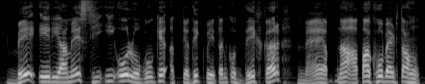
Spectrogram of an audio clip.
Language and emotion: Hindi, angry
